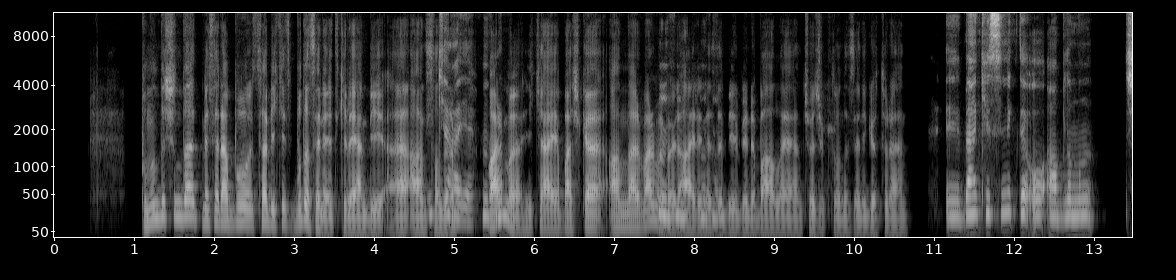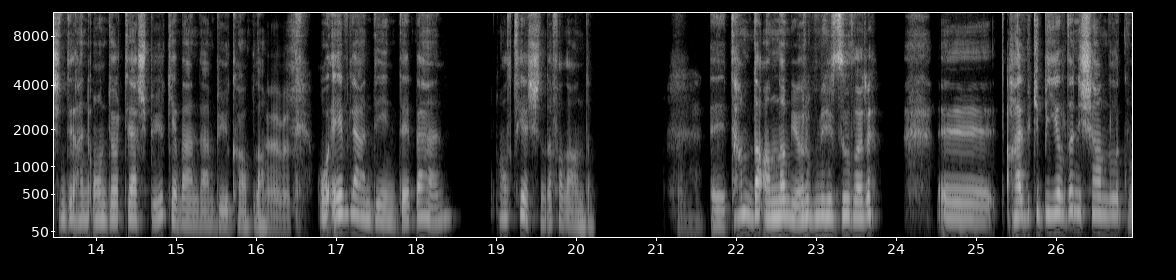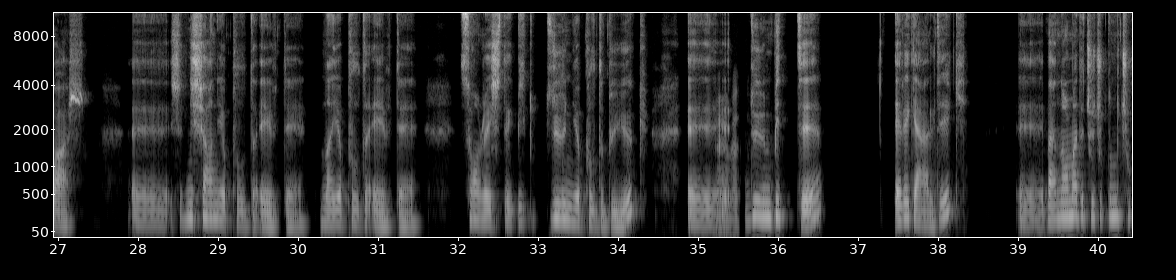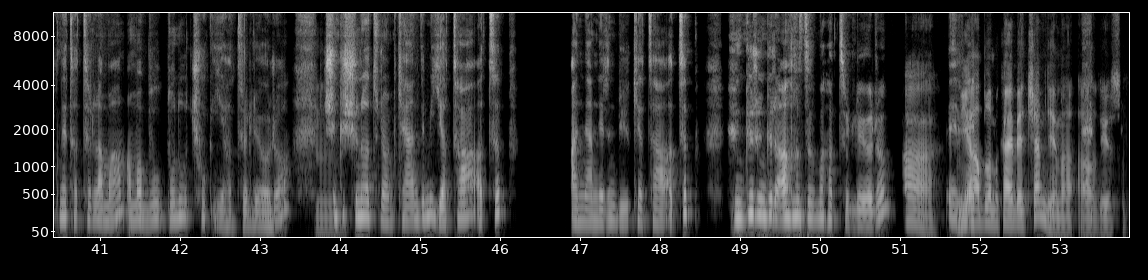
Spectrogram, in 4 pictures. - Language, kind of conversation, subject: Turkish, podcast, Çocukluğunuzda aileniz içinde sizi en çok etkileyen an hangisiydi?
- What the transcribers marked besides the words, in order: other background noise; laughing while speaking: "anlamıyorum mevzuları"; tapping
